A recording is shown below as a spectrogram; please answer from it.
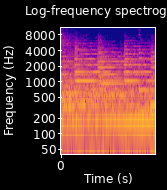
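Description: A tower bell on a hilltop Benedictine monastery rings in steady, resonant strokes, each strike blooming into a long sustained hum of overlapping tones that never fully decays before the next.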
